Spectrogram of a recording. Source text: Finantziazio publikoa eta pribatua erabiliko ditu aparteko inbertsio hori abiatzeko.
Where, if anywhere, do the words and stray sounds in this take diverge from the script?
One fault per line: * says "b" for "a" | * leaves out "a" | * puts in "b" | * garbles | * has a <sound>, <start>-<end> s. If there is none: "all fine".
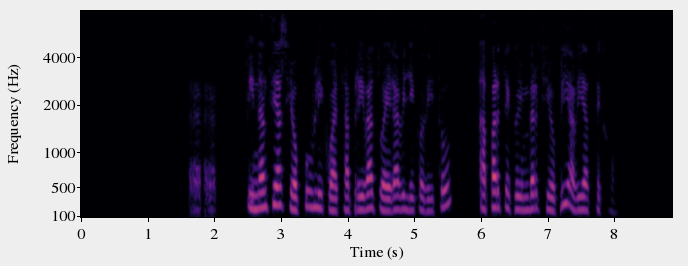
* has a laugh, 1.6-2.0 s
